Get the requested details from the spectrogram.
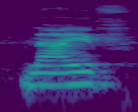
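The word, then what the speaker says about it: knife: L silent है right नाइफ इसमें से वर्ड ढूंढना है के इसमें से के साइलेंट है है ना वॉक में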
